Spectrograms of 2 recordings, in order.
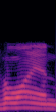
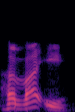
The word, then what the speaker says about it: Hawaii: Okay, first of all, my wife's Samoan, and she's not Hawaiian, but they say it Hawaii. Hawaii. Anyhow. They don't have the V in there.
